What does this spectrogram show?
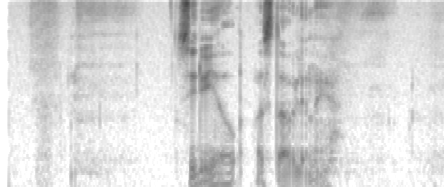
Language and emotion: Russian, neutral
